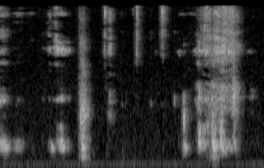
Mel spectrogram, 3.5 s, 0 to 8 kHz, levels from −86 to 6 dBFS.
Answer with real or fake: real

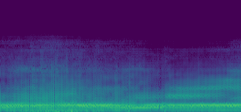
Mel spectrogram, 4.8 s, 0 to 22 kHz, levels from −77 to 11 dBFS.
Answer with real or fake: fake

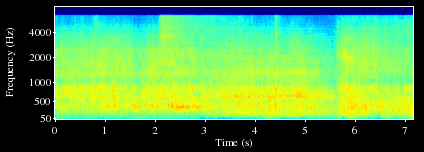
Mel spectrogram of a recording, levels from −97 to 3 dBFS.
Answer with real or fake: fake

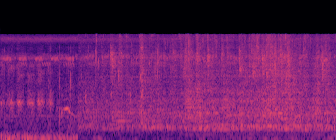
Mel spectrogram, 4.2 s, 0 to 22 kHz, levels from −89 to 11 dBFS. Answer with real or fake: real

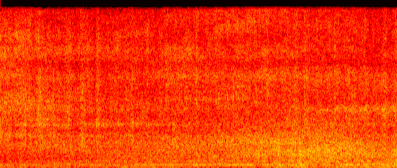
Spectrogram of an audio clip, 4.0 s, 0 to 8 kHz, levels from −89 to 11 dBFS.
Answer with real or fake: real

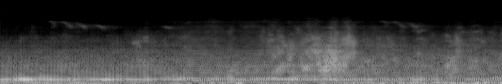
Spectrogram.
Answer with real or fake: fake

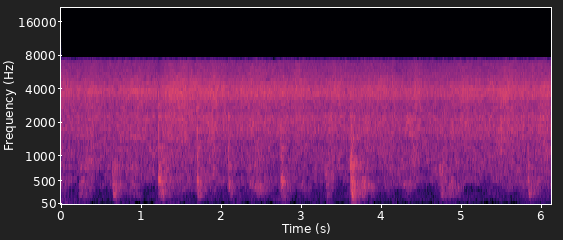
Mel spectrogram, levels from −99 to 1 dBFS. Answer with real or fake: fake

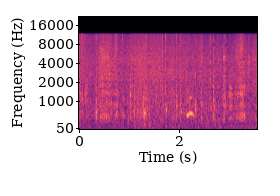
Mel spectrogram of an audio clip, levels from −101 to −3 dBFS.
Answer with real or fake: real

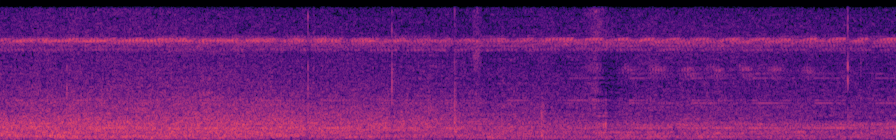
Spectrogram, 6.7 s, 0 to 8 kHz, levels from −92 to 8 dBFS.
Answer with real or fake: real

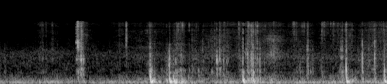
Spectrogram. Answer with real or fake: real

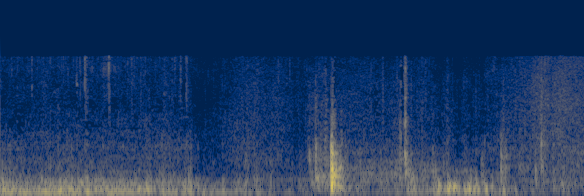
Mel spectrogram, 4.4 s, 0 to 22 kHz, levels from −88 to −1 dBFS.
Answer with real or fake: real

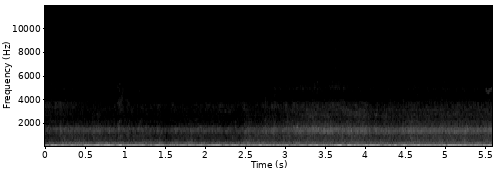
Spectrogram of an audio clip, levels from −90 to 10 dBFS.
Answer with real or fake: fake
